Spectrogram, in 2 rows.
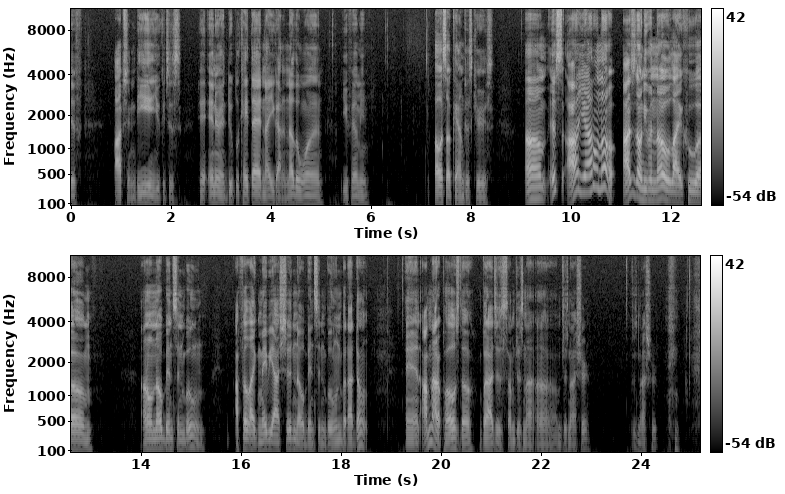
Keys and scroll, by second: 2.0 Return.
